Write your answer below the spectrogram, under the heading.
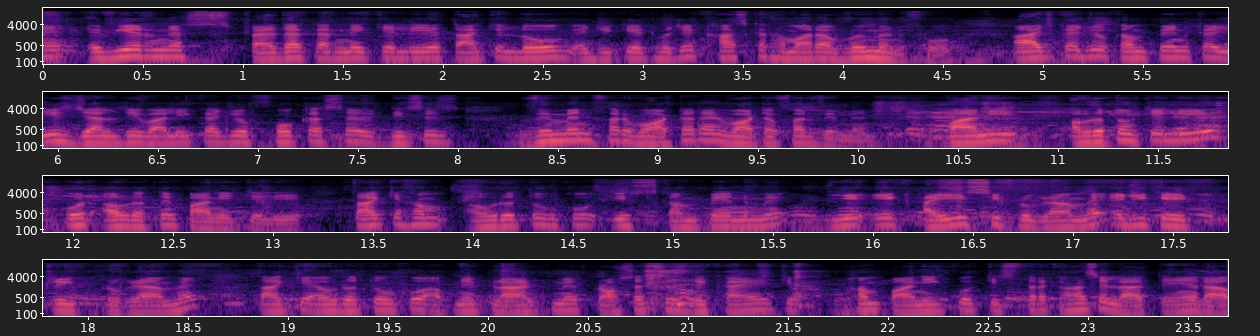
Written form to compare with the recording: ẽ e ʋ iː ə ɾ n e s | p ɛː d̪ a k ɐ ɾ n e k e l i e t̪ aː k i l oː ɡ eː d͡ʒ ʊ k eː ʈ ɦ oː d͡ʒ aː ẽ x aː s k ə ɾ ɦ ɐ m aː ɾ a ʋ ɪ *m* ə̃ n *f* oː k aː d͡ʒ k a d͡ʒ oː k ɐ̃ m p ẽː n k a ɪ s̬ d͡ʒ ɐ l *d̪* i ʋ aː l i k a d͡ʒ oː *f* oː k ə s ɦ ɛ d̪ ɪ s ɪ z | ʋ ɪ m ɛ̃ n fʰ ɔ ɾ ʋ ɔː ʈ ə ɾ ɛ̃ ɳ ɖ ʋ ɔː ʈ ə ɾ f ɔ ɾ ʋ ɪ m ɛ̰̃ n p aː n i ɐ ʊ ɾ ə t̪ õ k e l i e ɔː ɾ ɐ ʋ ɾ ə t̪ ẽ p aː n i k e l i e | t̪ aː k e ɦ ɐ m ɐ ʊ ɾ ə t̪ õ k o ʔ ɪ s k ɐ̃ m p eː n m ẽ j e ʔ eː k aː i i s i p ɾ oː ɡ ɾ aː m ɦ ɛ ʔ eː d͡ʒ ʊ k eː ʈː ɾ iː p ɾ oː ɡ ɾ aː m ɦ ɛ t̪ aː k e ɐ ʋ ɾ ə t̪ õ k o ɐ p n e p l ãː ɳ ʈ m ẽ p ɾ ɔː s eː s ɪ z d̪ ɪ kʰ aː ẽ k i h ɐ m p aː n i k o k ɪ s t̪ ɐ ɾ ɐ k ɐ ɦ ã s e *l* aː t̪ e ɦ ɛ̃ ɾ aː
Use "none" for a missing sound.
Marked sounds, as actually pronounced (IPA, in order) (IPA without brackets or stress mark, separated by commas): m, f, d̪, f, l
